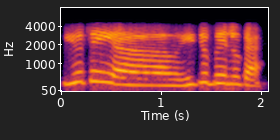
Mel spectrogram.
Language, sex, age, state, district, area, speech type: Nepali, female, 30-45, West Bengal, Darjeeling, rural, conversation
